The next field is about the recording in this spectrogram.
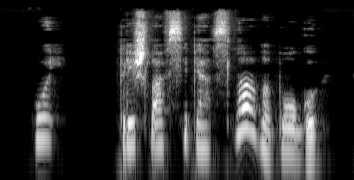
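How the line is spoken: Joyful. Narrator (Russian): радостно Любовь Васильевна

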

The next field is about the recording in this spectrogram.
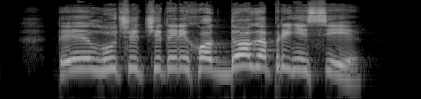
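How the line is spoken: Shouting after someone. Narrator (Russian): прокричал он ей вслед

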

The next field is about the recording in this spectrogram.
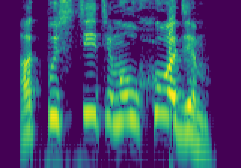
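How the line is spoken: Bellowing at full volume. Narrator (Russian): Заорал во всю глотку

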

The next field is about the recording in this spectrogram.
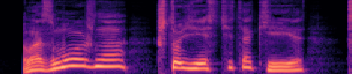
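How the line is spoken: Calm agreement. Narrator (Russian): спокойно согласилась она

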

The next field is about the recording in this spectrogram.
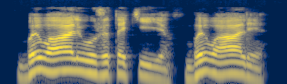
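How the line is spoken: Muffled, hollow voice. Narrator (Russian): глухо произнес Лич

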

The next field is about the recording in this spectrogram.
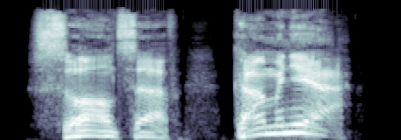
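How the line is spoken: Loud bark. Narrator (Russian): гаркнул Твердохлебов

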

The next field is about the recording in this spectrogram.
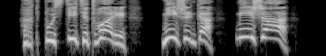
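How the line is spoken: Mother screaming. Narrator (Russian): кричала мама

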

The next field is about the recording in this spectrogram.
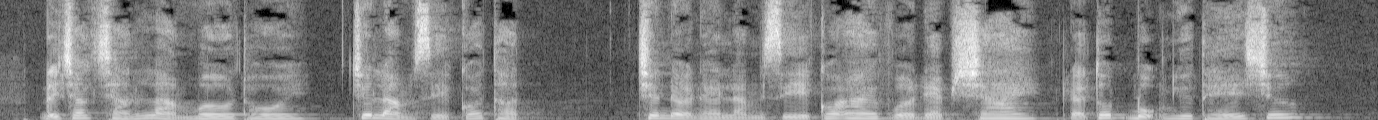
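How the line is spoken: Muttering. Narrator (Vietnamese): Cô lẩm bẩm

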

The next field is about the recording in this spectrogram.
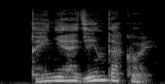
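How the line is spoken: Sad whisper. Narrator (Russian): шепнул голос грустно

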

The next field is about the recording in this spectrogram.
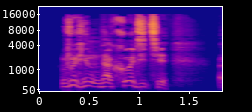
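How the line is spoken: Laughing. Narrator (Russian): рассмеялся Кириллов

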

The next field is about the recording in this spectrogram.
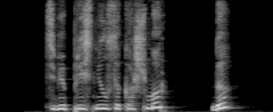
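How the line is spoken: Quiet question. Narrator (Russian): негромко спросила я

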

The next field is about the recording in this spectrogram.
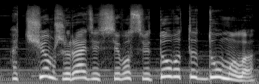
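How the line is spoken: Dismayed exclamation. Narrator (Russian): воскликнула Фанни, увидев, с чем вернулась Вениша

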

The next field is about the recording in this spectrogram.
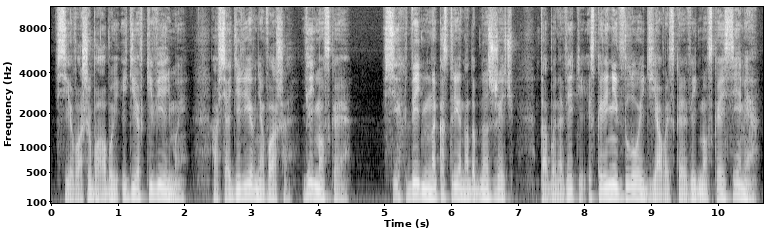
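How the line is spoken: Shouting priest. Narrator (Russian): поп прокричал

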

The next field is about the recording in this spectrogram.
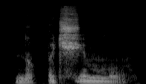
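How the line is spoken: Strained, forced out. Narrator (Russian): только и смог выдавить из себя Белос

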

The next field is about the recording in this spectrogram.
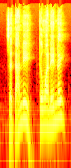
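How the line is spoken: Hurried man shouting loudly. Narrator (Vietnamese): một người đàn ông hối hả chạy vào rồi hét lớn

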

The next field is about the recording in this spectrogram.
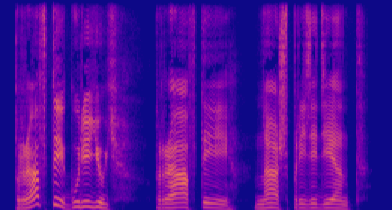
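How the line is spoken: Deep guttural reply. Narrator (Russian): отозвался маршал Самсуний утробным голосом

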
